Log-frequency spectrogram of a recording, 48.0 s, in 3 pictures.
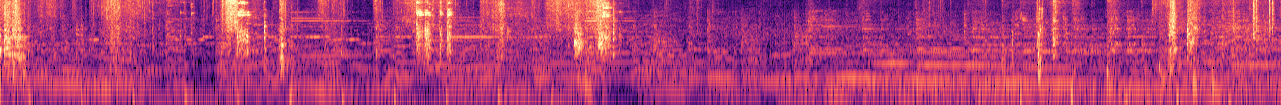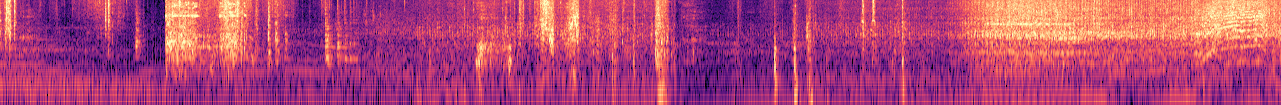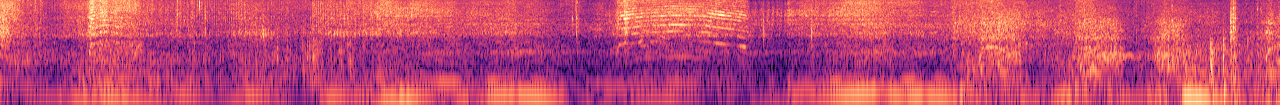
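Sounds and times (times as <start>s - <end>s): wheels spinning whine: 26.4s - 37.1s, 37.8s - 48.0s
car engine revving: 26.6s - 48.0s.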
